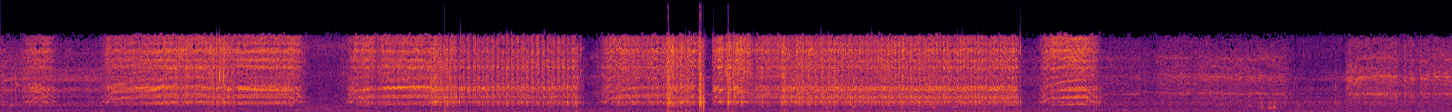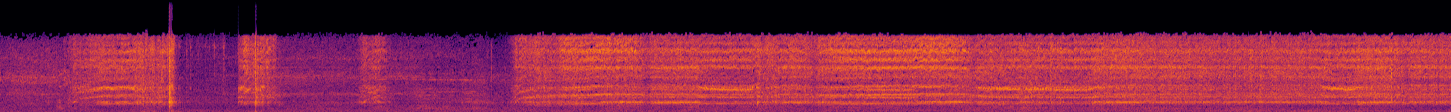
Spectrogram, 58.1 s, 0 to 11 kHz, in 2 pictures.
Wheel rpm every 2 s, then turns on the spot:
50, 160, 210, 100, 170, 70, 150, 190, 160, 160, 130, 20, 20, 20, 20, 110, 90, 50, 30, 40, 210, 220, 220, 220, 220, 220, 230, 230, 230.
22-30 32-38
